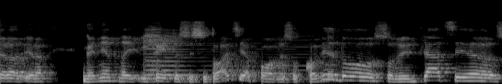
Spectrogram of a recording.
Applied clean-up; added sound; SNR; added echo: none; Bowed string instrument; 13 dB; none.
